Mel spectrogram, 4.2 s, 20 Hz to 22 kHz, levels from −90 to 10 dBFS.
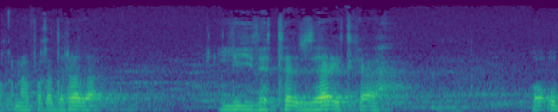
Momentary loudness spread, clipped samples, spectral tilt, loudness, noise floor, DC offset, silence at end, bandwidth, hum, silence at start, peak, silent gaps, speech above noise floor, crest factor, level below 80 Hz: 24 LU; under 0.1%; -6 dB/octave; -24 LUFS; -46 dBFS; under 0.1%; 0 s; 17.5 kHz; none; 0 s; -4 dBFS; none; 22 dB; 22 dB; -66 dBFS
